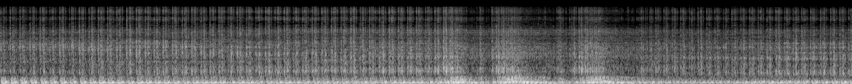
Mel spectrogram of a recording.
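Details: Ducati 749S warming up on its weekly start: a lumpy twin-cylinder idle with a steady dry clattering rattle and brief blips. The rattle is ordinary dry clutch noise, nothing broken.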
